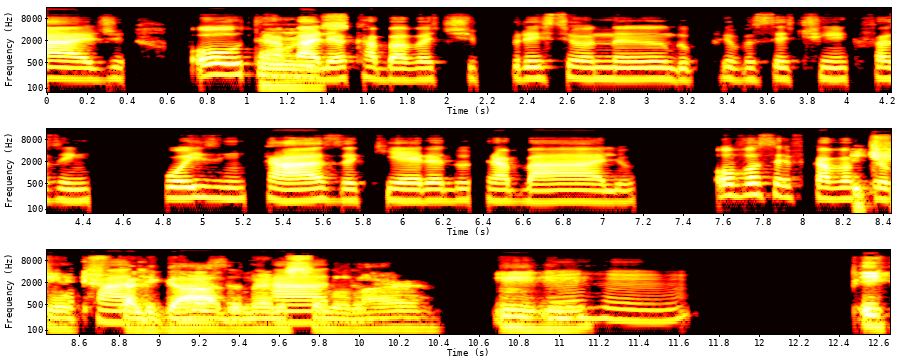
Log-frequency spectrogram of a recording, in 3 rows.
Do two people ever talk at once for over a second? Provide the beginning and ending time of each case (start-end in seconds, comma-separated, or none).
8.2-10.1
